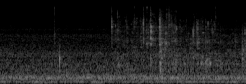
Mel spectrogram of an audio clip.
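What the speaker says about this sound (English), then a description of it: "I'm going to pour it into a glass so that you can see it, but it comes right out of our tap line" A cocktail of sweet vermouth and local apple cider runs from a bar tap line into a glass, a short close stream of liquid with small drips and splashes and no talking.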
